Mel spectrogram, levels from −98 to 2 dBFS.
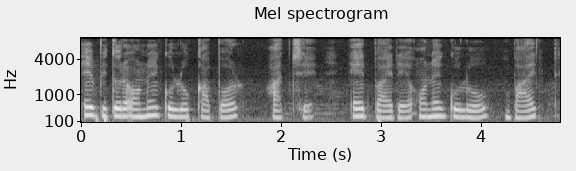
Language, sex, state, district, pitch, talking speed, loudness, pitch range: Bengali, female, Tripura, West Tripura, 210 Hz, 125 wpm, -19 LUFS, 195-225 Hz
